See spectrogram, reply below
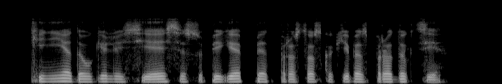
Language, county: Lithuanian, Šiauliai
